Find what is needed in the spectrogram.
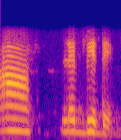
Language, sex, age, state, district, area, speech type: Sanskrit, female, 18-30, Kerala, Thrissur, rural, conversation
